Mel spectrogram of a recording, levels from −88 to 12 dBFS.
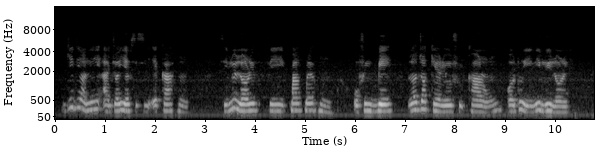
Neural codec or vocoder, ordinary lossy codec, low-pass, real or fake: none; none; 7.2 kHz; real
